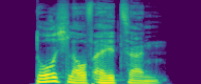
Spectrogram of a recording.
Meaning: dative plural of Durchlauferhitzer
- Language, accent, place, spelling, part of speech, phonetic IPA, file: German, Germany, Berlin, Durchlauferhitzern, noun, [ˈdʊʁçlaʊ̯fʔɛɐ̯ˌhɪt͡sɐn], De-Durchlauferhitzern.ogg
